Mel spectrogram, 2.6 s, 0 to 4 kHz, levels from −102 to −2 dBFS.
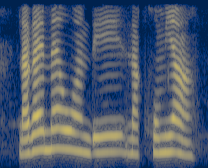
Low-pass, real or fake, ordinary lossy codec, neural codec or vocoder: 3.6 kHz; real; AAC, 32 kbps; none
